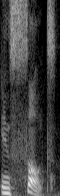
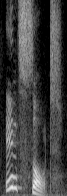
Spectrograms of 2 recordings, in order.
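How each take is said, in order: First: The stress is on the second syllable. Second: The stress is on the first syllable. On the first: It names an action. "to insult is an action" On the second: It names a thing. "Insult is a thing"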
